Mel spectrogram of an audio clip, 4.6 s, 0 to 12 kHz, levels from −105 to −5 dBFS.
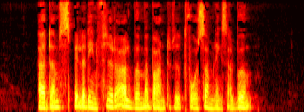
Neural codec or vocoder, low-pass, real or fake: none; 10.8 kHz; real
